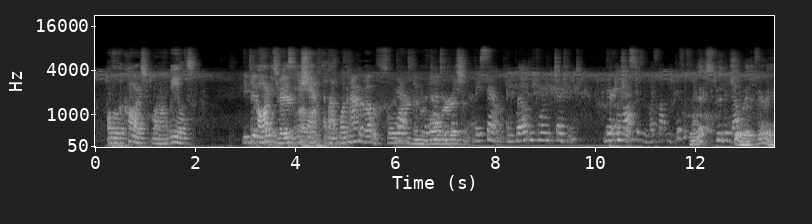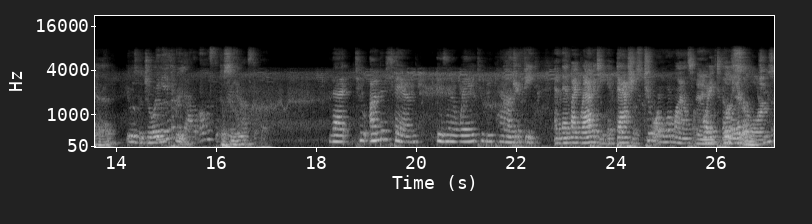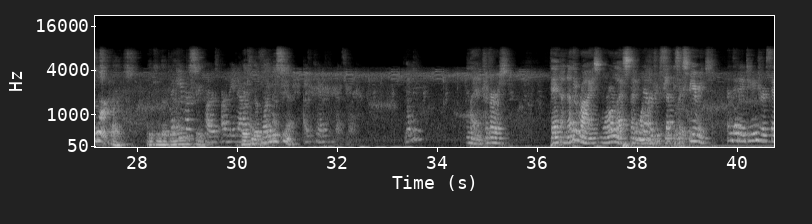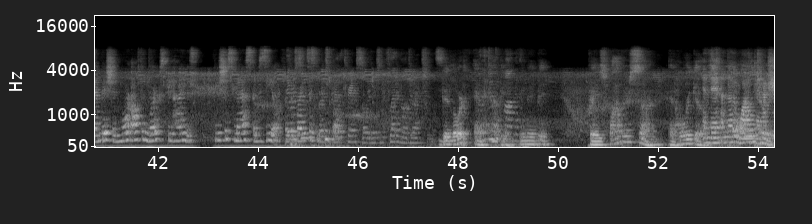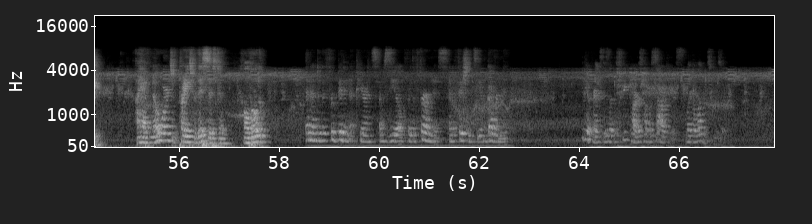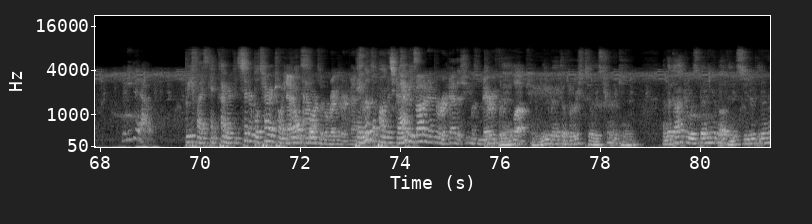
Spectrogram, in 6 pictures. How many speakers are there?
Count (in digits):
7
